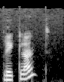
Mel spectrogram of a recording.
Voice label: "latvia", af; gcompris; geography

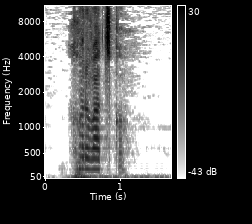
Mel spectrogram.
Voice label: croatia, cs; gcompris; geography

